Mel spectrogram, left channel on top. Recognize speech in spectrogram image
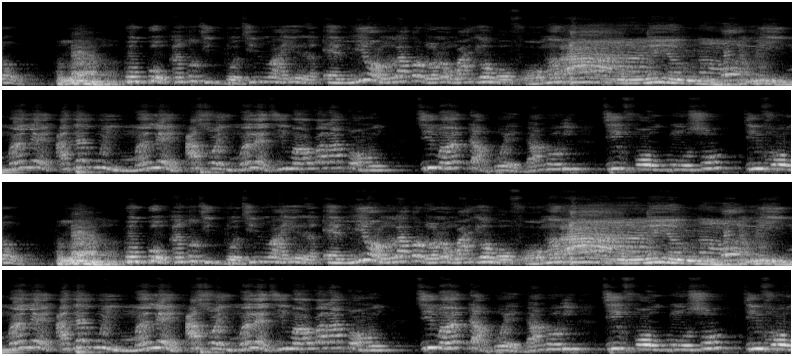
gbogbo nǹkan tó ti dọ̀tí nínú ayé rẹ ẹ̀mí ọ̀run lágbọ̀dọ̀ Ọlọ́run wá yọ̀bọ̀ fọ̀ ọ́ mọ́. omi ìmọ́lẹ̀ atẹ́gùn ìmọ́lẹ̀ aṣọ ìmọ́lẹ̀ tí máa wá látọ̀run tí máa dàbò ẹ̀dá lórí tí fọ ogun oṣó tí fọ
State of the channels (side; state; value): left; quieter; 3.4 dB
